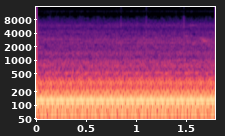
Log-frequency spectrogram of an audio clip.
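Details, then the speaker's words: 2001 Cadillac DeVille just started, fast cold idle before EGR valve replacement: steady low hum with even drone as secondary air pump blows air in; normal, RPM drops once pump shuts off. "I don't know if you can hear it running but the air system is running throwing air into the uh intake"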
